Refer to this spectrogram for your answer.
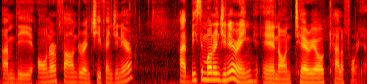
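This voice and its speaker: Talking at a fairly quick pace, a man has a Nigerian accent and a medium pitch. His intonation is lively. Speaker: automotive engineer and business owner. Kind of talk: podcast interview. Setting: outdoors in a parking lot.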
